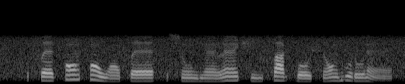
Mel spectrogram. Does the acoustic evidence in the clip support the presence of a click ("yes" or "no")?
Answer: no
